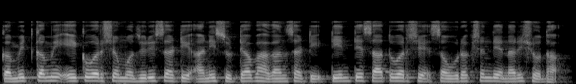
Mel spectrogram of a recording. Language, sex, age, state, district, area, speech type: Marathi, male, 18-30, Maharashtra, Sangli, urban, read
